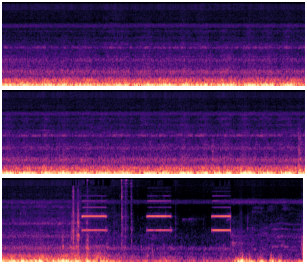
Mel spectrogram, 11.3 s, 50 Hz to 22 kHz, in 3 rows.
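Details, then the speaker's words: 2004 BMW E46 at idle: uneven, stumbling beat of a worsening misfire, with other noises the owner likens to the knock sensor; owner is replacing spark plugs with new NGKs hoping it fixes it. "And I'm having problems with this misfiring, man. It's getting worse and worse. Starting to make all kinds of sounds like the knock sensor growing up."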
